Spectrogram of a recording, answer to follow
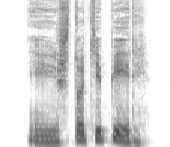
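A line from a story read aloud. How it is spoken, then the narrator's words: Quiet question, not waking children. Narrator (Russian): тихо спросил Анрей, чтобы не разбудить детей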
